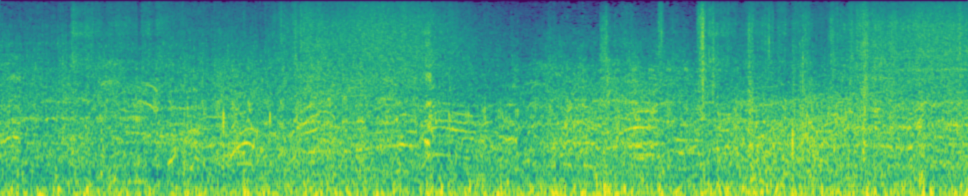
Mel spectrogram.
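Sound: sea waves crashing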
